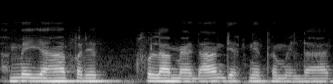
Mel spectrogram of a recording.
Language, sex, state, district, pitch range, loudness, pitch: Hindi, male, Odisha, Khordha, 140-150 Hz, -14 LUFS, 145 Hz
